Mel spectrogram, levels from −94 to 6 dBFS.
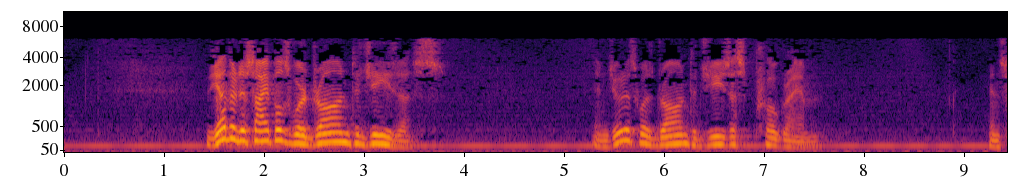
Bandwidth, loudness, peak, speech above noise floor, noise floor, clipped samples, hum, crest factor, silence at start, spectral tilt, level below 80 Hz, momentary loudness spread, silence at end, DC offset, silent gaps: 6.4 kHz; -21 LUFS; -4 dBFS; 23 dB; -44 dBFS; under 0.1%; none; 20 dB; 0 s; -7 dB/octave; -60 dBFS; 19 LU; 0 s; under 0.1%; none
